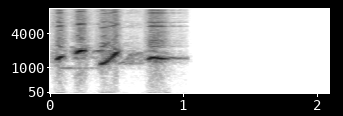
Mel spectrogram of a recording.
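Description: Whistle sound effect in a logo sting: four or five quick whistled chirps, mostly sliding upward in pitch, all within about the first second.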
